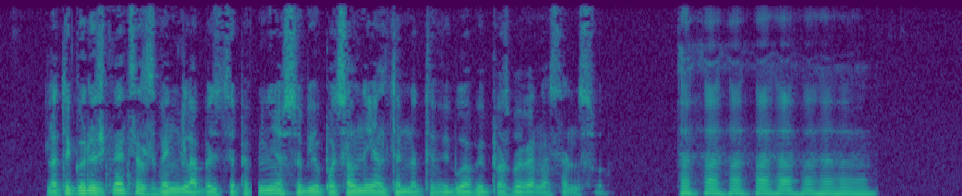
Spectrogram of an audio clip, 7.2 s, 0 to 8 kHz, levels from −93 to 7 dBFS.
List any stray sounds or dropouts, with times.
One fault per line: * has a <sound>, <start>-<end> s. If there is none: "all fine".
* has a dropout, 1.9-1.9 s
* has a laugh, 5.1-6.6 s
